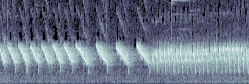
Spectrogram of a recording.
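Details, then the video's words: A Belgian canary sings a quick series of high, down-slurred whistles, about six a second, then breaks into a fast, bright, ringing trill. "Canário belga cantando muito campainha - Canary singing"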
